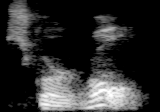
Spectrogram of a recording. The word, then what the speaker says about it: squirrel: could be included but squirrel is intended to be pronounced as a two- syllable word squir roll according to most dictionaries screeched and strengths are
